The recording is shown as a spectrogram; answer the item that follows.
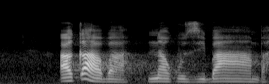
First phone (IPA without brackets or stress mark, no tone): a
